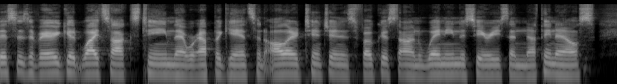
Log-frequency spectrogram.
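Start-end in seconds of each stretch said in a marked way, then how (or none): none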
